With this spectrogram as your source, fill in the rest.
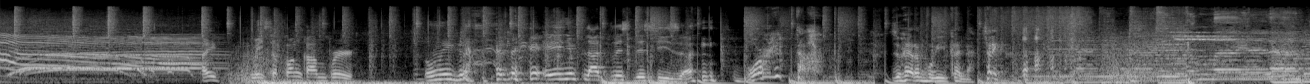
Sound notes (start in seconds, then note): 0.0 cheering; 4.6 laughs; 10.1 laughs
